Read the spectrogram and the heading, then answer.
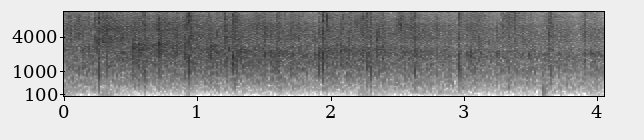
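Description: Steady applause from an audience, a dense wash of many hands clapping with sharp individual claps standing out, holding an even loudness throughout with no voices.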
